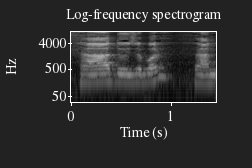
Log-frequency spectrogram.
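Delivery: lisped, light th in সা and সান; thin thā. Shown as a demonstration. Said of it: "পাতলা করে বলবেন". (সা জিহ্বার আগা উপরের দাঁতে লাগিয়ে পাতলা)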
